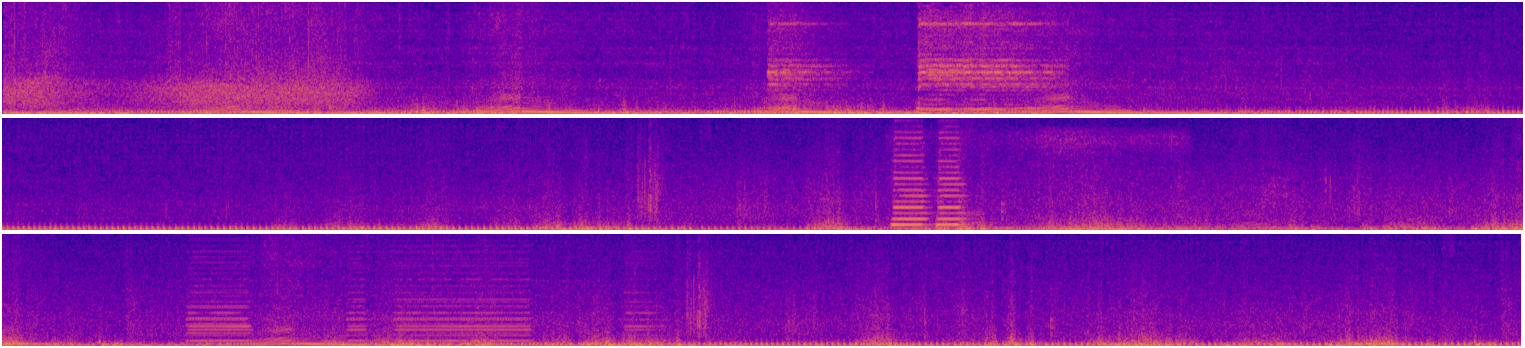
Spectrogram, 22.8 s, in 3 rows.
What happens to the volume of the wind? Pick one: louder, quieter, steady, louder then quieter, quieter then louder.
quieter then louder.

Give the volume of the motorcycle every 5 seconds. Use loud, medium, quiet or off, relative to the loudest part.
loud, loud, medium, loud, loud.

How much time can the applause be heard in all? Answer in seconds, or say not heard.
2 s.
